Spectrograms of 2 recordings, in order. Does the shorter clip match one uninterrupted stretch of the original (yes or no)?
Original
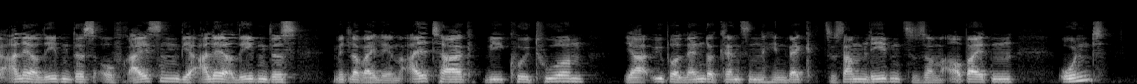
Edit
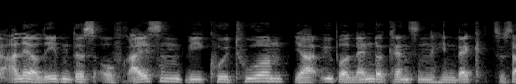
no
